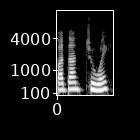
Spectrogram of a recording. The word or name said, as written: patanjuei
